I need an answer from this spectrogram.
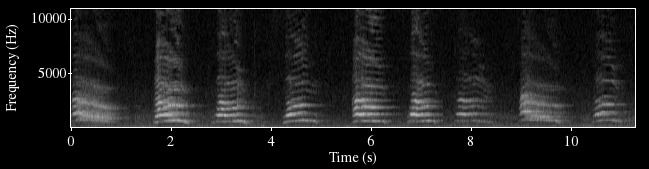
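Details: Calling male cat seeking a female, a run of about nine yowling meows at an uneven pace, some short and clipped, others stretched and quavering, each arching in pitch before dropping; quiet indoor background.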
